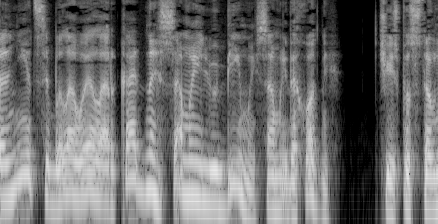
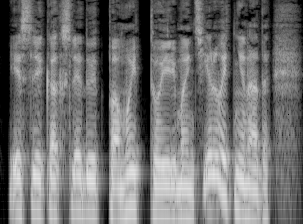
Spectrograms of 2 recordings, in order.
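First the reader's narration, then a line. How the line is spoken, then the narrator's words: Laughing. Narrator (Russian): смеялась Лисичкина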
